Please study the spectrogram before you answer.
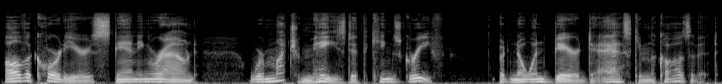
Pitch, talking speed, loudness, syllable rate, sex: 110 Hz, 190 wpm, -18 LUFS, 5.0 syllables/s, male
